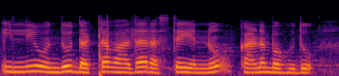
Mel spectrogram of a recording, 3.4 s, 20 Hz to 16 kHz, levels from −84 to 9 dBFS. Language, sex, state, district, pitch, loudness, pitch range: Kannada, female, Karnataka, Bangalore, 220 Hz, -16 LUFS, 205-235 Hz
